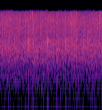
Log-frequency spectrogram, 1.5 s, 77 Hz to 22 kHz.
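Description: A church audience applauds its elderly senior members in their 70s and 80s, a dense, steady wash of many hands clapping at once with faint sharper claps poking through, continuous and fairly quiet, no voices.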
